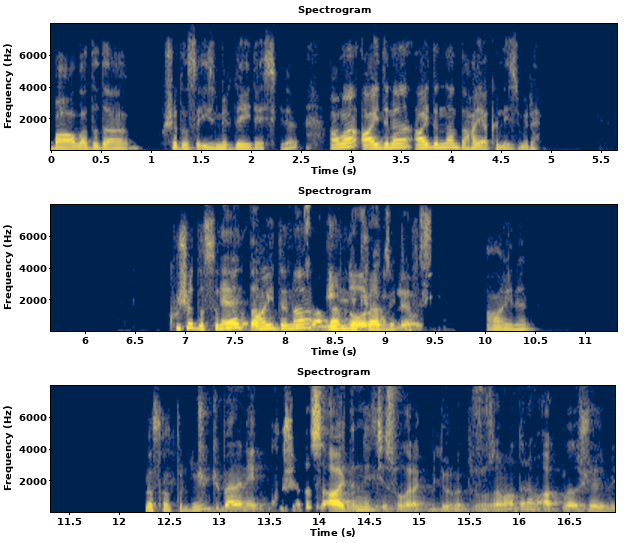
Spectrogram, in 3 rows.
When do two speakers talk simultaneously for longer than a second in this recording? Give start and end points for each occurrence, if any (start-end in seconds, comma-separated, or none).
7.3-9.3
